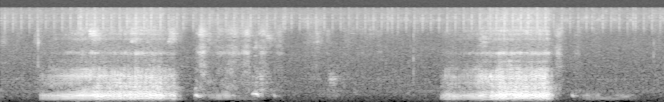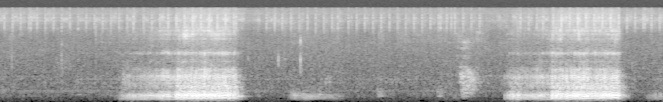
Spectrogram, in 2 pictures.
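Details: A dog snoring during a little nap: four long, rasping, rumbling snores about every four to five seconds, each lasting over a second, with faint soft breaths and near silence between them.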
